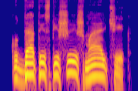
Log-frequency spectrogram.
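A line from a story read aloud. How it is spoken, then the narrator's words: Sad question. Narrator (Russian): печально спросил Энлиль Маратович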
